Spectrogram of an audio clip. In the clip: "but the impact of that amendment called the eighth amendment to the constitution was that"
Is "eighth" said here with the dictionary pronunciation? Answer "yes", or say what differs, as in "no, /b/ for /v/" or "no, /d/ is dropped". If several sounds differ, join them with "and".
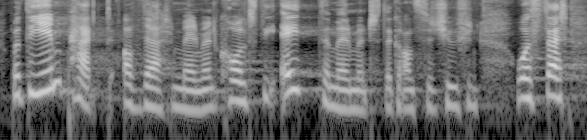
yes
